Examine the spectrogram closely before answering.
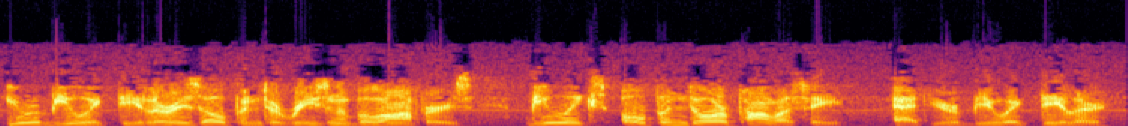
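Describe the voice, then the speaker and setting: A man's voice: sits low, huge pitch swings, normal speed, slightly rough. A man announcing a scripted 1970s car commercial in an emphatic sales style. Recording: muffled, faintly noisy radio broadcast.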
